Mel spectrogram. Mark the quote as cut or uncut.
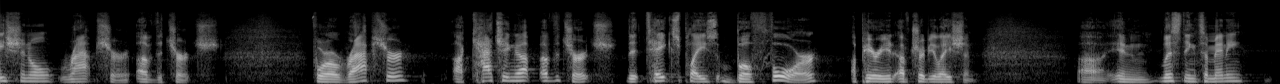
uncut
